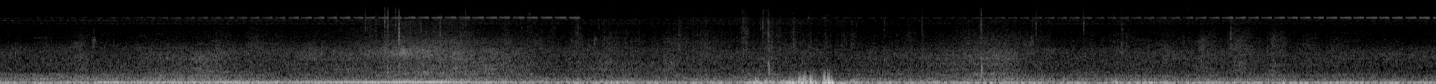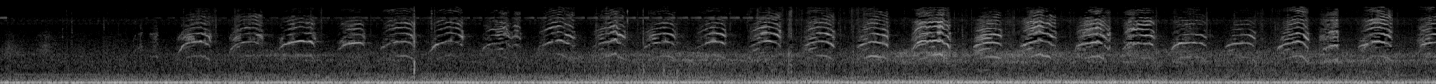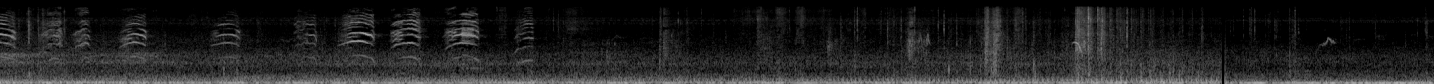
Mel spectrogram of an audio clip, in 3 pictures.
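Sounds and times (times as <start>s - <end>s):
steady low rumble: 4.3s - 43.0s
bird calling: 15.6s - 35.0s.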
